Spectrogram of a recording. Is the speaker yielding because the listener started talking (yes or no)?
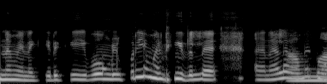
no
